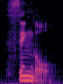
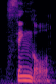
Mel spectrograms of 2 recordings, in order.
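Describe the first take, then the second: Both takes have the same delivery.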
